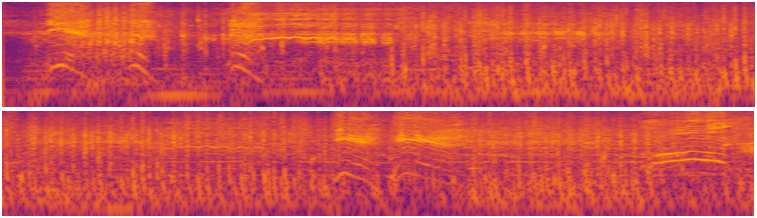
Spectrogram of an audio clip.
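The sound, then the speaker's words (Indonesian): Horses neighing and running around, with several loud, shrill whinnies rising and falling over a dense, busy clatter that continues throughout. “Lihat itu. Udah kuda itu berlarian ke sana kemari.”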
